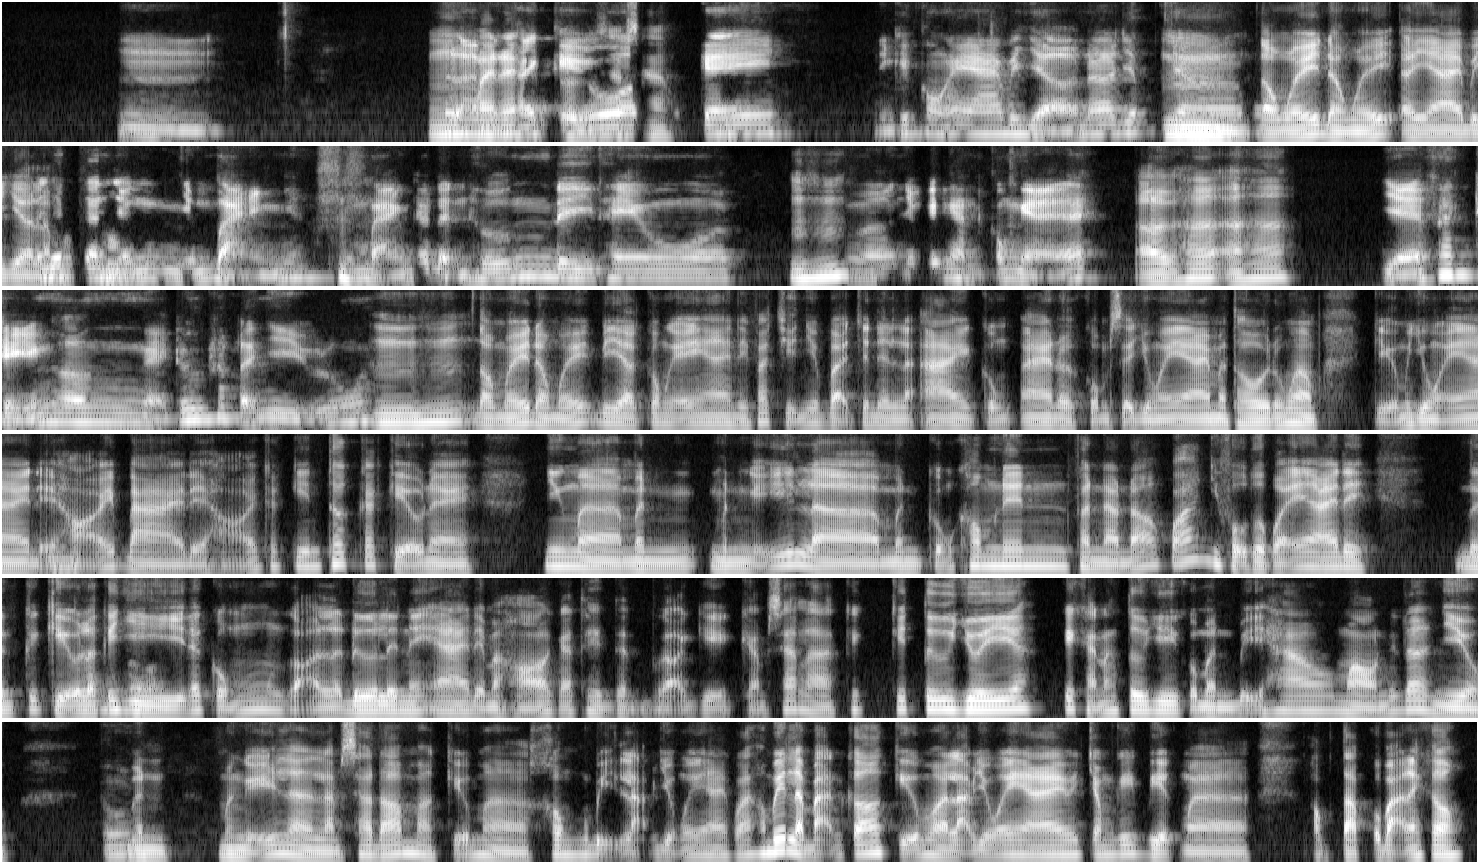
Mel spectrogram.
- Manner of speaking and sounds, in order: static; tapping; other background noise; distorted speech; laugh; unintelligible speech
- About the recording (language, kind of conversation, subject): Vietnamese, unstructured, Bạn nghĩ giáo dục trong tương lai sẽ thay đổi như thế nào nhờ công nghệ?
